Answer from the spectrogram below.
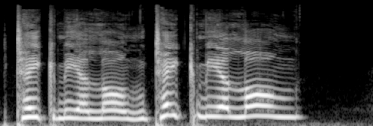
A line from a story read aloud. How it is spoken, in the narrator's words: every tree she passed ... pleading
